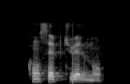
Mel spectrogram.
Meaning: conceptually
- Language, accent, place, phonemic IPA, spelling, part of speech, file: French, France, Lyon, /kɔ̃.sɛp.tɥɛl.mɑ̃/, conceptuellement, adverb, LL-Q150 (fra)-conceptuellement.wav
